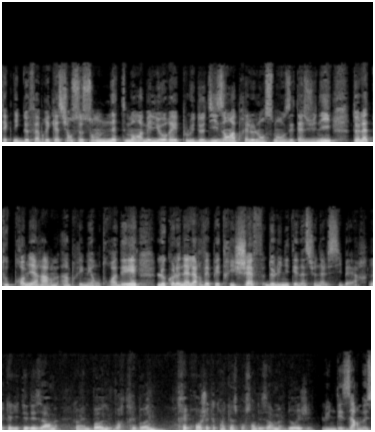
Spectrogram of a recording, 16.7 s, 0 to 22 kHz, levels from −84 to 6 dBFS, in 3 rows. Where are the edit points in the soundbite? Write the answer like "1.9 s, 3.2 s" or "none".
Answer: none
